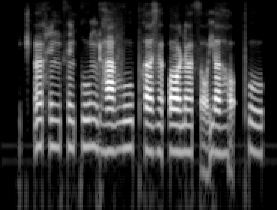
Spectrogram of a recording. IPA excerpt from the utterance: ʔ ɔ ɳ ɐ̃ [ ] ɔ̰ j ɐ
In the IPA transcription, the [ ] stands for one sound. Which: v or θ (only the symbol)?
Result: θ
